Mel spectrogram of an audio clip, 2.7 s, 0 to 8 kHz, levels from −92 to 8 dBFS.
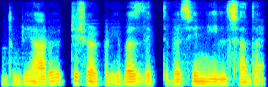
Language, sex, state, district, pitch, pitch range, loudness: Bengali, male, Odisha, Khordha, 95 Hz, 95-105 Hz, -21 LUFS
